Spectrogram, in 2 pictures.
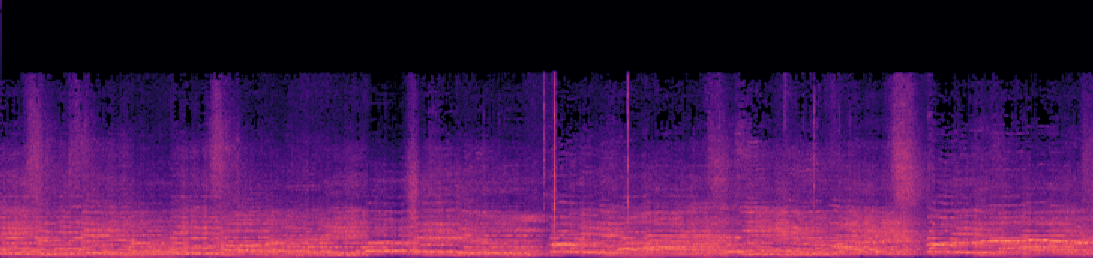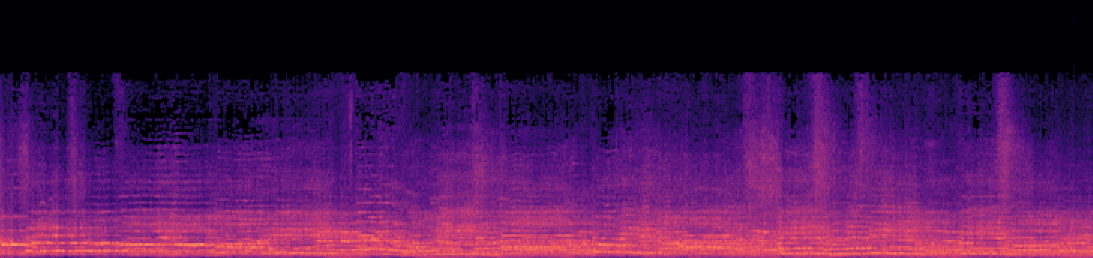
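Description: Choir and congregation singing a hymn together, with sustained low accompaniment under the voices, continuous and steady.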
